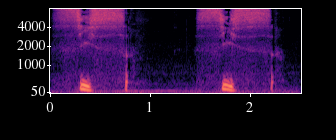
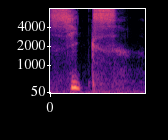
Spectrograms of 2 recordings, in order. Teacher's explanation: even if it's ending with this x well you'll have to pronounce it like s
